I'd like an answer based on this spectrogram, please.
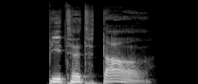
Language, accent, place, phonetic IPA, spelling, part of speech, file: German, Germany, Berlin, [ˌbiːtət ˈdaːɐ̯], bietet dar, verb, De-bietet dar.ogg
- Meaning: inflection of darbieten: 1. third-person singular present 2. second-person plural present 3. second-person plural subjunctive I 4. plural imperative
